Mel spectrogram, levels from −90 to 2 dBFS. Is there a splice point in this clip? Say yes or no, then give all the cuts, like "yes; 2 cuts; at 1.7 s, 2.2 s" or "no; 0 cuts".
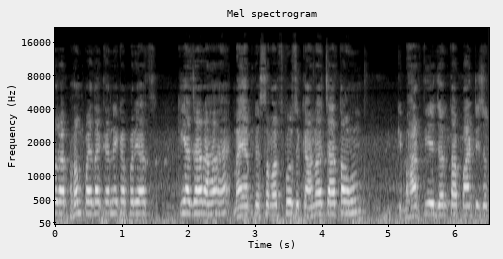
yes; 1 cut; at 2.6 s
